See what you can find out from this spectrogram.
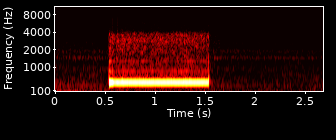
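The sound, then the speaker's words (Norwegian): A single steady electronic telephone tone sounds for about a second at moderate loudness as a call is placed to Einar Gelius, then cuts off, leaving quiet line hiss before a faint click near the end. “Da vi ringte Gelius og hørte hvordan det gikk.”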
